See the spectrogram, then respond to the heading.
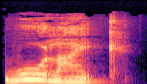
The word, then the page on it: warlike: British English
